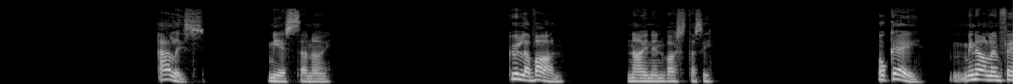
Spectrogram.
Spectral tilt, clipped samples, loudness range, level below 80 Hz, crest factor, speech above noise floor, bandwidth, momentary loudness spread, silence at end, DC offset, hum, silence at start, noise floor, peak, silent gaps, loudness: -5 dB/octave; under 0.1%; 4 LU; -66 dBFS; 20 dB; over 71 dB; 15 kHz; 17 LU; 0 s; under 0.1%; none; 1.55 s; under -90 dBFS; -2 dBFS; 8.06-8.10 s; -20 LUFS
